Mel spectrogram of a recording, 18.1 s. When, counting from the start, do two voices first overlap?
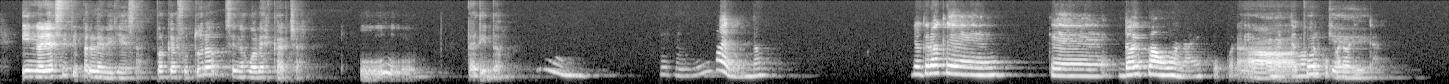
15 s

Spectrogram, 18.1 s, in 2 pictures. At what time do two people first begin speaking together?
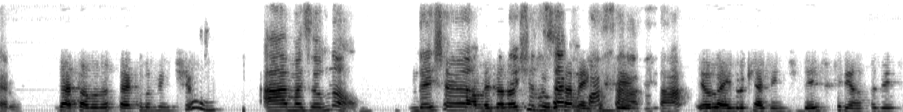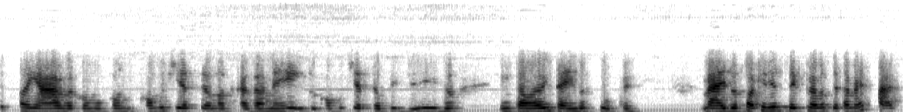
5 s

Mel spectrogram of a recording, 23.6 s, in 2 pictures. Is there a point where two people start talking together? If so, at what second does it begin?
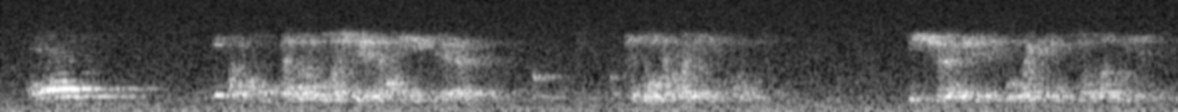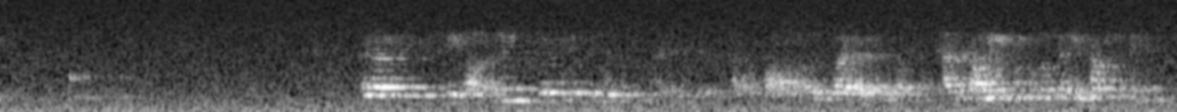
3 s

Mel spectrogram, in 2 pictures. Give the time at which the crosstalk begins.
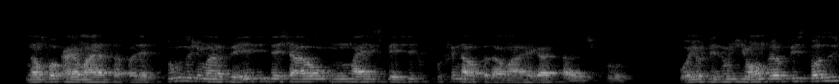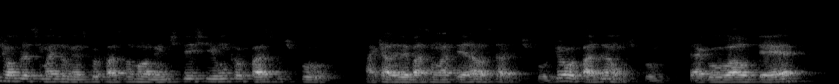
none

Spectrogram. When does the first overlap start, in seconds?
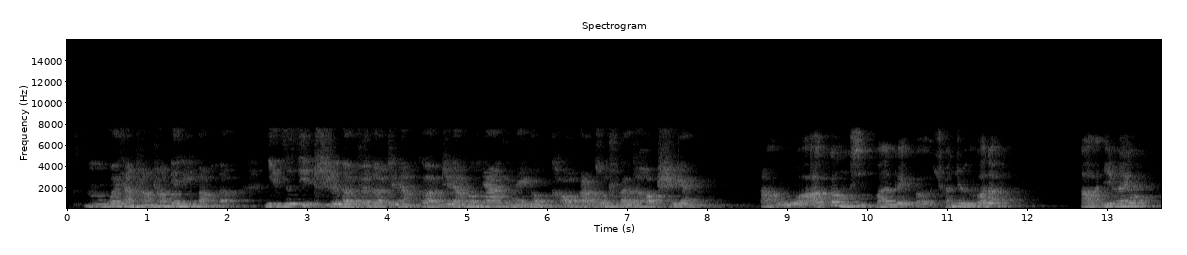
none

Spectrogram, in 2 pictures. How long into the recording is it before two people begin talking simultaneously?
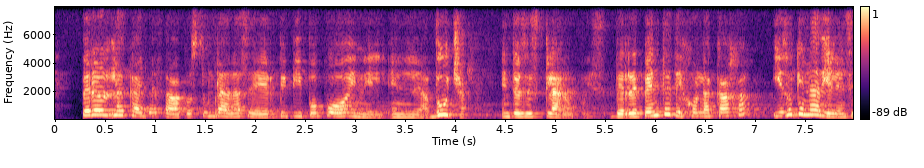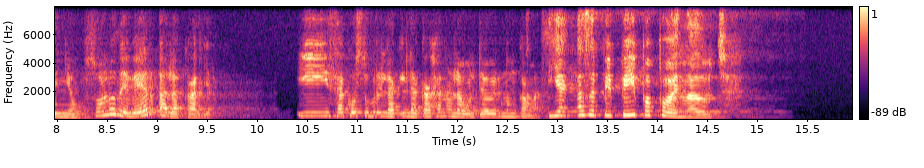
none

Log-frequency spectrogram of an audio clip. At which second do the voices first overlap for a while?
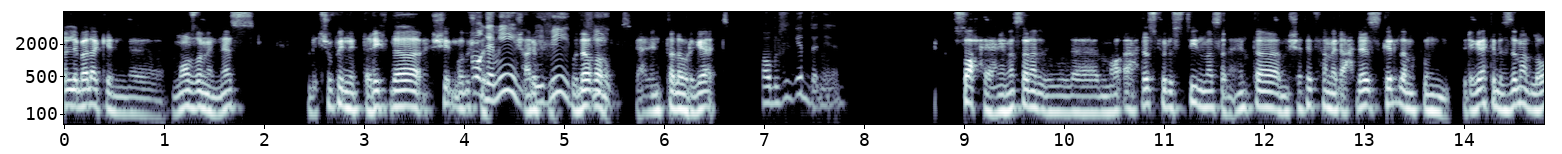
4 s

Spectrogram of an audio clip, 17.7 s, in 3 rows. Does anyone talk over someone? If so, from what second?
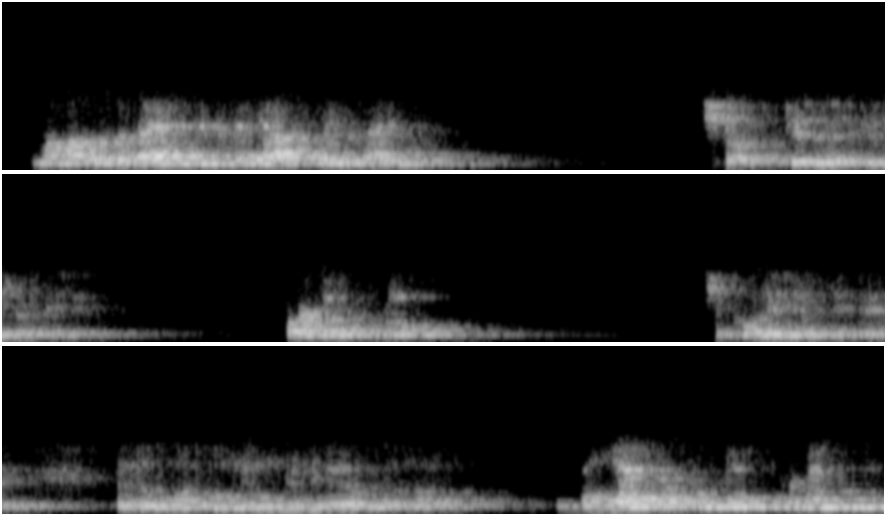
none

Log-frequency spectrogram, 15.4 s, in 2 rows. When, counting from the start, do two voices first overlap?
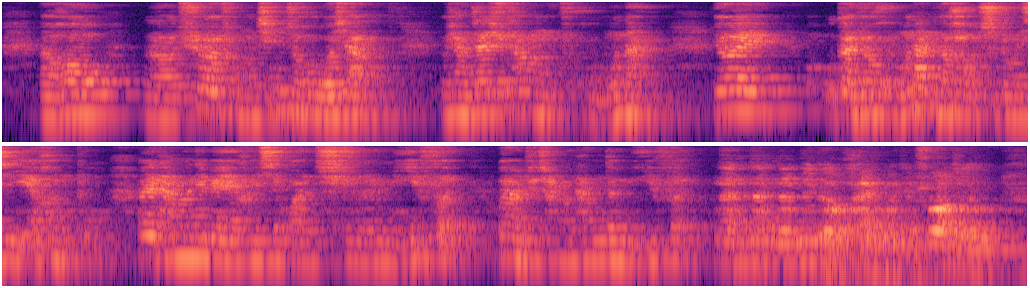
none

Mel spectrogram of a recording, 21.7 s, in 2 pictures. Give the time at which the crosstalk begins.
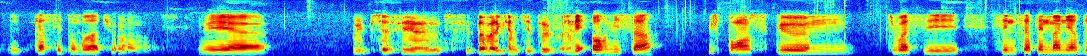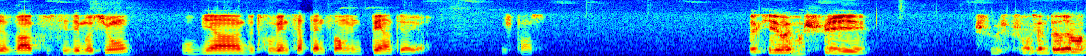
none

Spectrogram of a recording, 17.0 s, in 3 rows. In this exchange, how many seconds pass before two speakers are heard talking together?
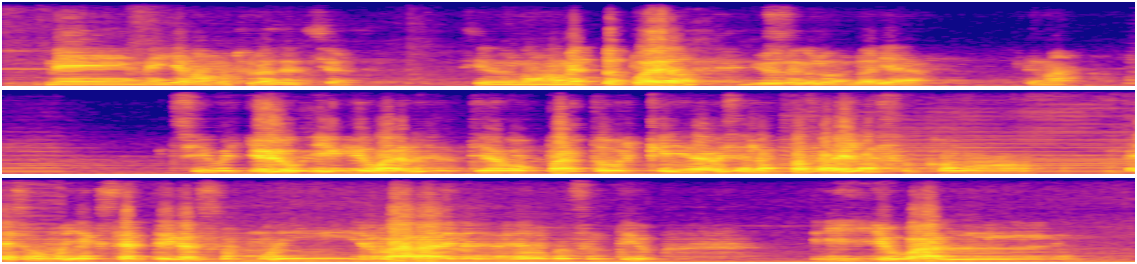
none

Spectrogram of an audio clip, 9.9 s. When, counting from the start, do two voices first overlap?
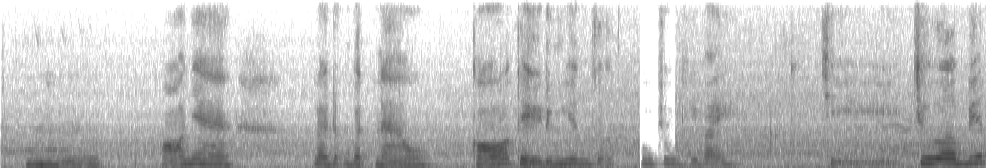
none

